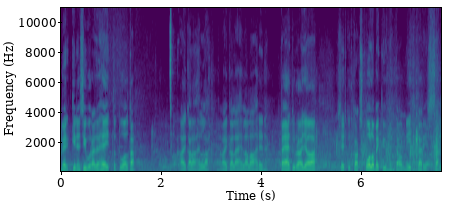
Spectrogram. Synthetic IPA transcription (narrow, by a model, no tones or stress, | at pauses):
merkːinensiʋurɑjɑheit̪ːot̪uolt̪ɑ | ɑikɑlɑhelːɑ | ɑikɑlæhelːælɑhden | pæːt̪yrɑjɑːseˑt̪kyt̪kɑkskolmekymːent̪æommit̪kɑrisːɑ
